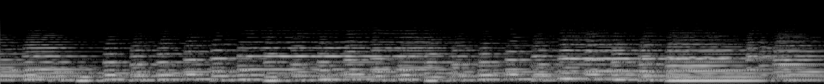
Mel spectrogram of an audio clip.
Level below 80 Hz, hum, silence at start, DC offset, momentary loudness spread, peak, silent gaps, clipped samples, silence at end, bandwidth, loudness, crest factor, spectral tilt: -76 dBFS; none; 0 s; under 0.1%; 7 LU; -8 dBFS; none; under 0.1%; 0 s; 5.2 kHz; -23 LUFS; 16 dB; -9.5 dB/octave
